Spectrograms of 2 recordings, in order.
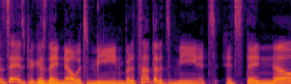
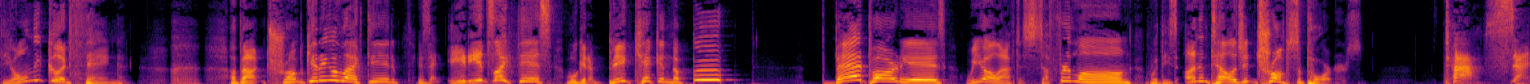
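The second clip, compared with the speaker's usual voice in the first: mock super angry, loud, pitched-up voice; 8 semitones higher, 8 dB louder than usual. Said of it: "Super angry".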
